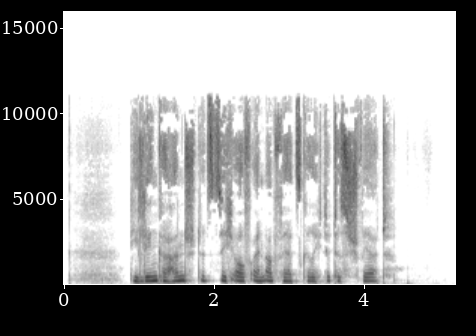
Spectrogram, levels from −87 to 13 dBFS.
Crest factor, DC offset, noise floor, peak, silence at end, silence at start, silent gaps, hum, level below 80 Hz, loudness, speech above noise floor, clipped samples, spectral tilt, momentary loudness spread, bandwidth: 22 dB; under 0.1%; -74 dBFS; -2 dBFS; 0.9 s; 0.9 s; none; none; -66 dBFS; -21 LUFS; 51 dB; under 0.1%; -2.5 dB/octave; 11 LU; 11.5 kHz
